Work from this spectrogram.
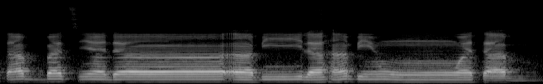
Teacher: So, dia ada delay sedikit lah dalam 1 second macam tu. Sebab dia ada syaddah. Dia kena syaddahkan dia, tasdidkan dia ni. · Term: qalqalah akbar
